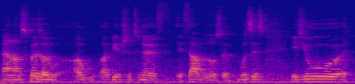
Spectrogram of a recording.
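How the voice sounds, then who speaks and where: Heard at some distance in an echoey room with faint noise, a man with a low voice discusses a book. He speaks informally and thoughtfully as a panelist, circling tentatively towards his questions. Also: little pitch movement, moderate pace, darkish tone.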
